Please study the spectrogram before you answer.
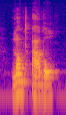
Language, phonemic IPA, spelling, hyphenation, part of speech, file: Dutch, /ˈlɑntˌaː.dəl/, landadel, land‧adel, noun, Nl-landadel.ogg
- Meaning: landed gentry, squirearchy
